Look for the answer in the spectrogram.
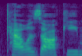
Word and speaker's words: Kawasaki: Kawasaki Manufacturing, which is where her husband Zeb also worked.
